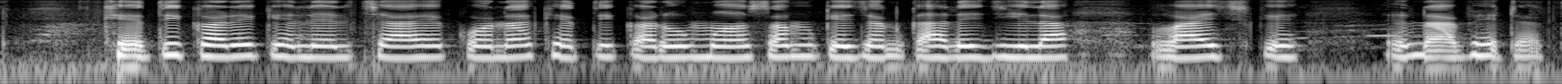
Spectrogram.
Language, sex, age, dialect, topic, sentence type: Maithili, female, 18-24, Eastern / Thethi, agriculture, question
